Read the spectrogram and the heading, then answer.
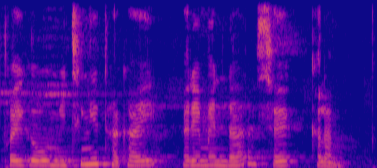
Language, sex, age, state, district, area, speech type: Bodo, female, 45-60, Assam, Chirang, rural, read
